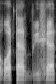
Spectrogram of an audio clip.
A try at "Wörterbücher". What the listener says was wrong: So not water, Wörterbücher.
